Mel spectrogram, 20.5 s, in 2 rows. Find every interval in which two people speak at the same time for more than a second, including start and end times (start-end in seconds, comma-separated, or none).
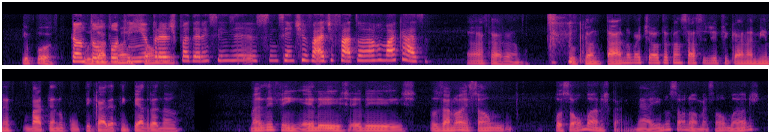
1.1-2.3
